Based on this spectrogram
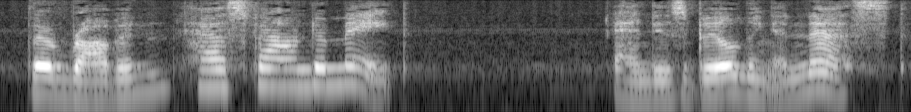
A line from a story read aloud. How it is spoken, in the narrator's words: very softly and slowly indeed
